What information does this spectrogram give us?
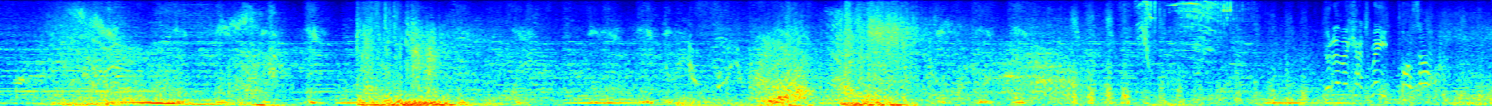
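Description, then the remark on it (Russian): Driving orchestral film score for the Quidditch match scene of a Harry Potter film, in which Harry is chased by a rogue Bludger as he and Draco Malfoy try to catch the Snitch. It plays loud and continuous beneath whooshing flybys, heavy booms and a few voices calling out across the fifteen seconds. “Вот одна из ключевых сцен — матч по квиддичу, в котором Гарри преследует взбесившийся Бладжер, и они с Драко Малфоем пытаются поймать крылатый мячик Снич.”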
